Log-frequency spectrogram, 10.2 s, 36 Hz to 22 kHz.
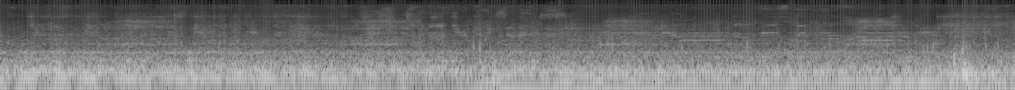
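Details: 2012 Chevy Cruze LS small petrol engine with a low, uneven, wavering idle rumble; mechanics couldn't find the cause.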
